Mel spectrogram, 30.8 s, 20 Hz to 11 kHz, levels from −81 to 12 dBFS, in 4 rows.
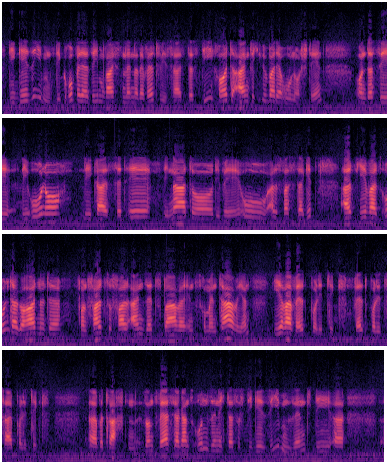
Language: German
